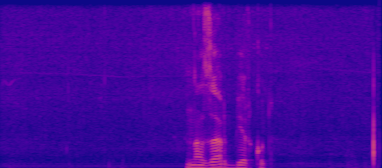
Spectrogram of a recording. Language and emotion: Russian, neutral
